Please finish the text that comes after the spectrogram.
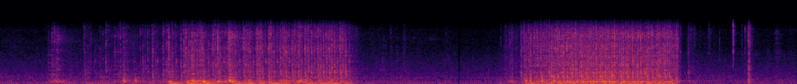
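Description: A sewing machine stitching the sleeve seam of a small child's kurta sewn from old clothes, in two close, loud runs of rapid whirring separated by a short pause, with no talk.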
